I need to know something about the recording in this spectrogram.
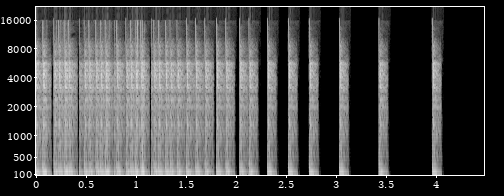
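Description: Spinning prize-wheel sound effect: a fast run of pitched, plucked-sounding ticks that slows down, the ticks spacing out more and more over the last two seconds as the wheel winds down.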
